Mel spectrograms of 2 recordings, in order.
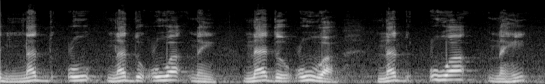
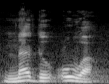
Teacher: دال ساکن ہے لیکن حرف قلقلہ ہے، آواز لوٹتی ہوئی محسوس ہونی چاہیے، ندعو نہیں، ندعو نہیں، ندعو، یہاں پر آواز لوٹتی بھی محسوس ہو۔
